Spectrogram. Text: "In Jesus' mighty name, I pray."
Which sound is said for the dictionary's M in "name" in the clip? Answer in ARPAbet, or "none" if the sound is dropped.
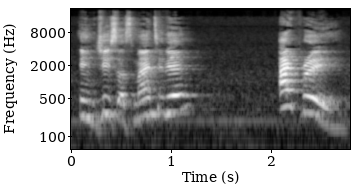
none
